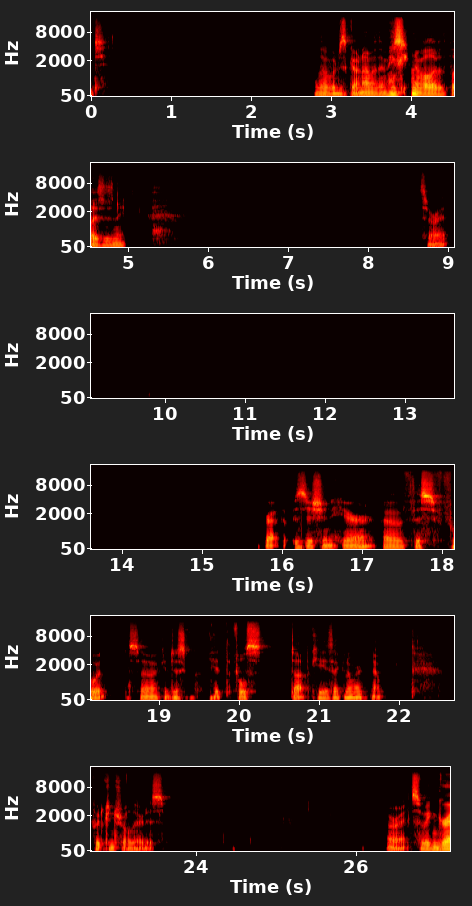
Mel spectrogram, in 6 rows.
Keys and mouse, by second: 22.1 click, 22.4 click, 24.0 click, 24.5 shift+click, 25.6 click, 26.1 shift+click, 26.4 shift+click.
